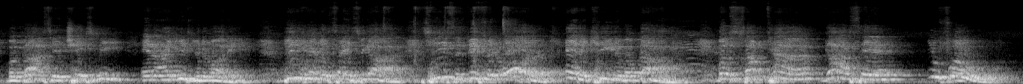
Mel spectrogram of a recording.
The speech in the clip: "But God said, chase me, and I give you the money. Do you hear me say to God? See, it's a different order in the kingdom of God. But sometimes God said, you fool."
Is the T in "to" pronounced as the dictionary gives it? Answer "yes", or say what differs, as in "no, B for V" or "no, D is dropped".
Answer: no, S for T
